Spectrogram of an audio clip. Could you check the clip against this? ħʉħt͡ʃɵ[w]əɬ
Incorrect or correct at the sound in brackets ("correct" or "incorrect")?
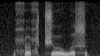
correct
